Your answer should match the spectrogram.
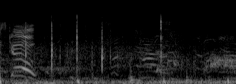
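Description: A brief shout of "Let's go" at the start, then open-field ambience with a steady low rumble and faint distant voices, broken by four sharp clicks.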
